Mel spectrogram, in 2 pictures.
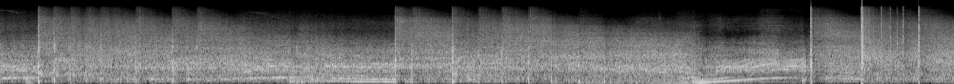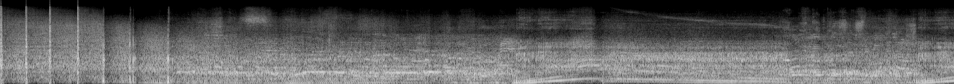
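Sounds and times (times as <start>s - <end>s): car engine revving: 0.0s - 19.0s
exhaust pops and bangs: 0.2s - 3.3s, 3.9s - 7.1s, 8.0s - 11.6s.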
